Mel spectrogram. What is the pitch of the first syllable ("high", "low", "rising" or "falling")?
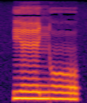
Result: low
